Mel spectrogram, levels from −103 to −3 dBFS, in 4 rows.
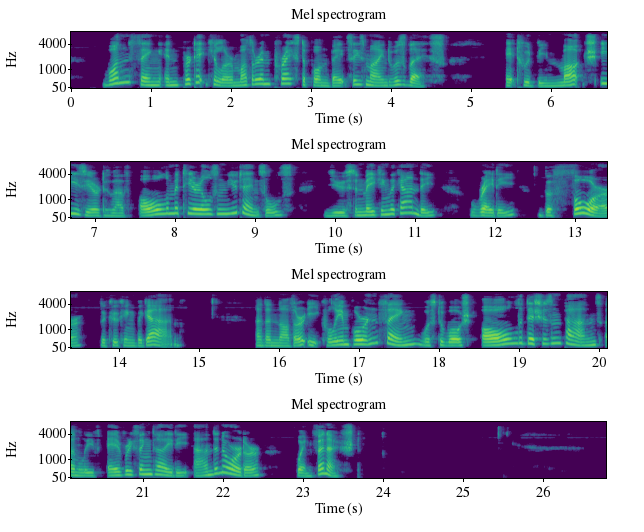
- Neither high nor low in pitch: Yes, medium, 180 Hz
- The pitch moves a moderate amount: No, wide, 6.8 semitones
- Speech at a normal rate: No, slow, 125 wpm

